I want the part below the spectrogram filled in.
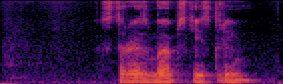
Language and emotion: Russian, neutral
